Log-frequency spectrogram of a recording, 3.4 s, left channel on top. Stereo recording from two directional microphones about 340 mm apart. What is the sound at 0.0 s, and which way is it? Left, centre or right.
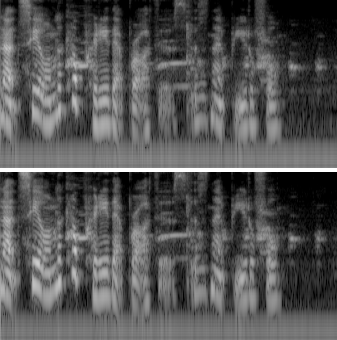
Speech, centre.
